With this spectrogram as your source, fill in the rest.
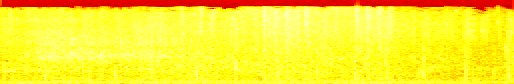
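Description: Heavy boots run across a hard, gritty floor.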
